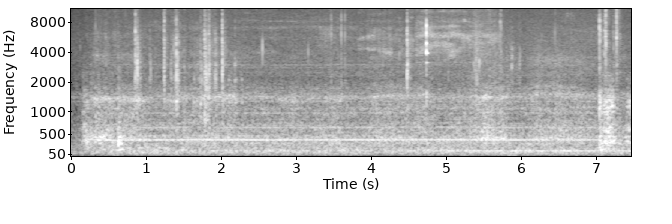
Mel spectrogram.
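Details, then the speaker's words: 2002 Lexus RX300 power antenna after replacing car-wash-damaged mast: steady even motor whine and gear hum for about seven seconds, no grinding or stalling; mast extends and fully retracts to home position normally. "All right, very nice. And then off again. And we are good to go. We're done. Completely retracted all the way to the bottom there, all the way to the home position."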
